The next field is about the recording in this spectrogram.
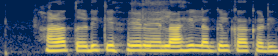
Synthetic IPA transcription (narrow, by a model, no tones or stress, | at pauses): haɽat̪əɽikexeːɾẽːlaːɦilɐɡɪlkaːkəɗiː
